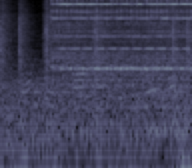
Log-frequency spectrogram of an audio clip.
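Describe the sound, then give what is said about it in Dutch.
Telephone bell ringing in an office in Amsterdam, a continuous bright metallic ring that starts abruptly after a brief faint burst and holds steadily to the end. “Op het kantoor van de Joodse Raad in Amsterdam gaat de telefoon.”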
